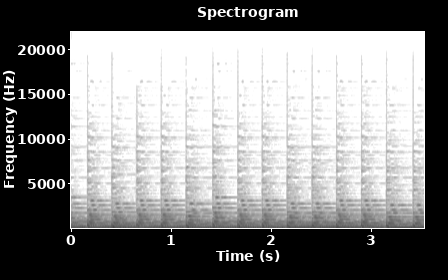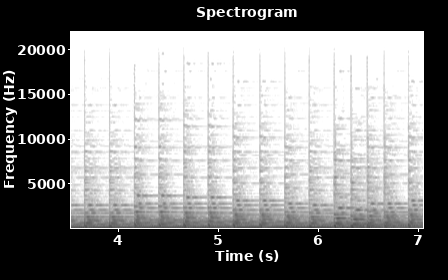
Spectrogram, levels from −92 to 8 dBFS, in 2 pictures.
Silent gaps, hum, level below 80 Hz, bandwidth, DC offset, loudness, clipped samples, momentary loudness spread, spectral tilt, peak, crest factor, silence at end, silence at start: none; none; -30 dBFS; 10.5 kHz; under 0.1%; -29 LUFS; under 0.1%; 2 LU; -7.5 dB/octave; -14 dBFS; 14 dB; 0 s; 0 s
